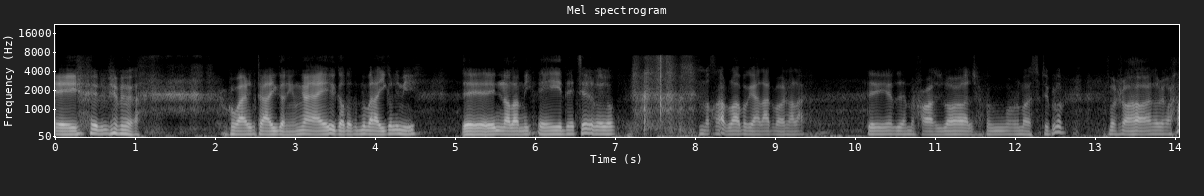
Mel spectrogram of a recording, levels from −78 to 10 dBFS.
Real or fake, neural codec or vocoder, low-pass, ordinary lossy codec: fake; codec, 16 kHz in and 24 kHz out, 0.4 kbps, LongCat-Audio-Codec, four codebook decoder; 7.2 kHz; none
